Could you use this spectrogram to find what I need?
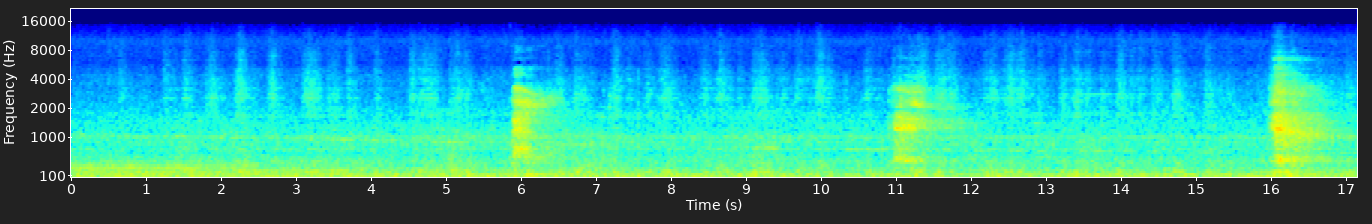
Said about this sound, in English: continues breathing deeply and closes his eyes.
